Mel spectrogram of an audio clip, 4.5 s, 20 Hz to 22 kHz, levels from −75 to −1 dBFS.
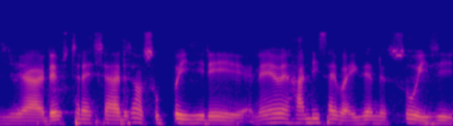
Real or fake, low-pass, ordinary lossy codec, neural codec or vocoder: real; none; none; none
